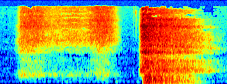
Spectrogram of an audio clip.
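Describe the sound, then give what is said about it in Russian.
A deep breath is drawn in slowly as a soft, airy hiss. After a short pause it is let out in a louder, fuller exhale that gradually fades away. “сделайте глубокий вдох и выдох.”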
